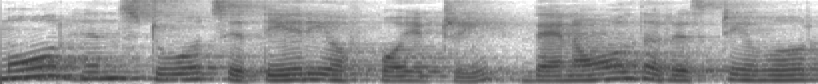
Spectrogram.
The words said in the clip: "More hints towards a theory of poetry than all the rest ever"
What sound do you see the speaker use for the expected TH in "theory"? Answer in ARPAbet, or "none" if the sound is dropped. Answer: T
